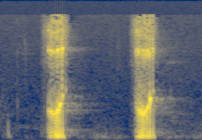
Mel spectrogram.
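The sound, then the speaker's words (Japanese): A pig grunts twice, two short, throaty oinks about a second apart, fairly loud, with near silence around them and no talking. “英語だとオインクオインクっていうらしいですね。そうです、豚飼いが出てきました。”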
